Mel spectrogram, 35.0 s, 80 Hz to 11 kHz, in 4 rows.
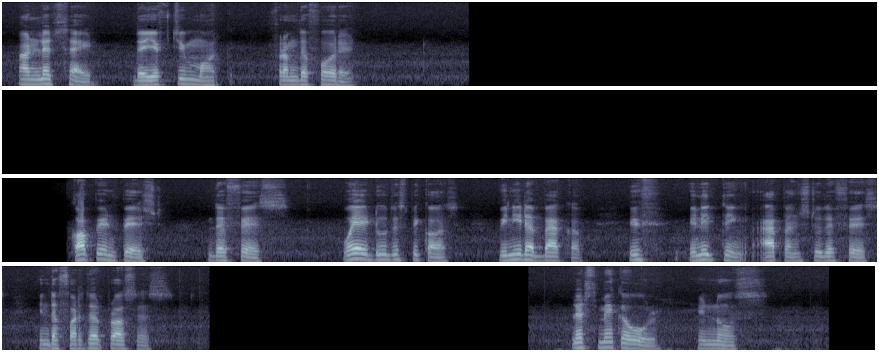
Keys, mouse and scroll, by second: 12.9 scroll down 1, 14.1-17.4 drag, 19.5 ctrl+c, 21.5 click, 24.9 click, 32.7 scroll up 1, 34.2-34.9 drag.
